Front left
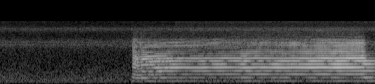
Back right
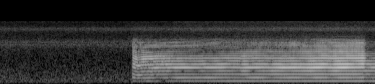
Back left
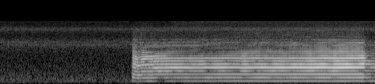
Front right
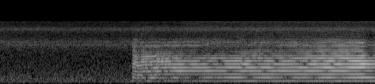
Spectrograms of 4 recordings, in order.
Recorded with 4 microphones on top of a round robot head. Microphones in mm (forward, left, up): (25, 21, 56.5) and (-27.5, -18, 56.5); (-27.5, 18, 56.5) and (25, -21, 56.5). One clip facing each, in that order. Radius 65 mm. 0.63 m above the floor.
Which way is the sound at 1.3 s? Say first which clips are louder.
Back right 2 dB, back left 9 dB; 140° left.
